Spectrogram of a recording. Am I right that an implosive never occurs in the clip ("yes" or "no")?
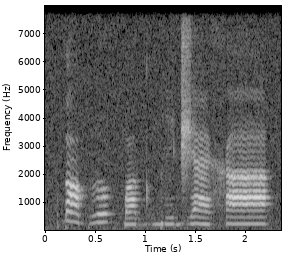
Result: no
